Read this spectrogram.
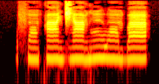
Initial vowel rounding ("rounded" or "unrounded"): rounded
